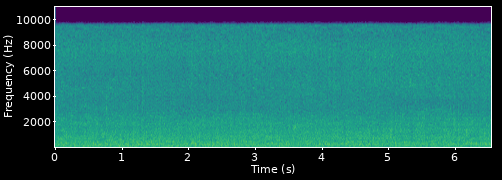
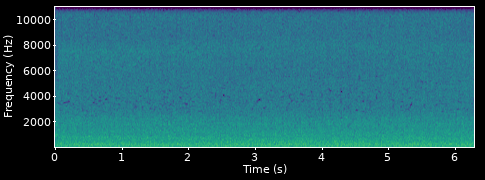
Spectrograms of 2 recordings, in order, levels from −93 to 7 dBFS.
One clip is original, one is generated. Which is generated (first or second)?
first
